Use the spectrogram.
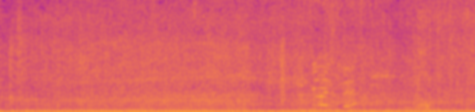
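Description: Auto rickshaw engine running steadily during a ride, with a loud, continuous low rumble and wind buffeting throughout, and faint tonal chirps from outside near the end.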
